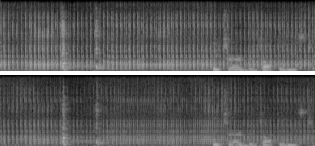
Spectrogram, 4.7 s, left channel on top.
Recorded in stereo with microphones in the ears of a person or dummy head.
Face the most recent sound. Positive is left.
turn(degrees=45)  # may be behind; listen again after turning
